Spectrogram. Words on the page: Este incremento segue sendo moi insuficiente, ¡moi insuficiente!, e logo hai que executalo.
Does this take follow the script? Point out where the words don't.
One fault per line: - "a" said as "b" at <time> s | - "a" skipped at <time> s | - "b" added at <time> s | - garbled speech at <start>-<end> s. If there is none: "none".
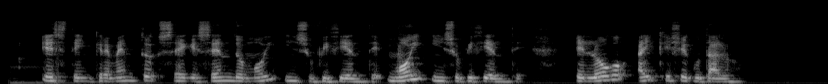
none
